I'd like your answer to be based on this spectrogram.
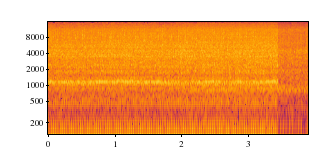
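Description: BMW K75 motorcycle engine idling steadily after a warm-up, with a continuous even hum and mechanical whine, close and loud, cutting off near the end.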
